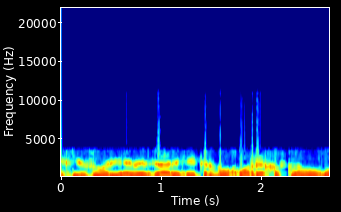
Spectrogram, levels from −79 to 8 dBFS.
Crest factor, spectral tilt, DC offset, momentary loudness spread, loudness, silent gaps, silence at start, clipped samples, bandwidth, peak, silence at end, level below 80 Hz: 10 dB; -9.5 dB/octave; under 0.1%; 3 LU; -11 LUFS; none; 0 s; under 0.1%; 4.8 kHz; 0 dBFS; 0 s; -54 dBFS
